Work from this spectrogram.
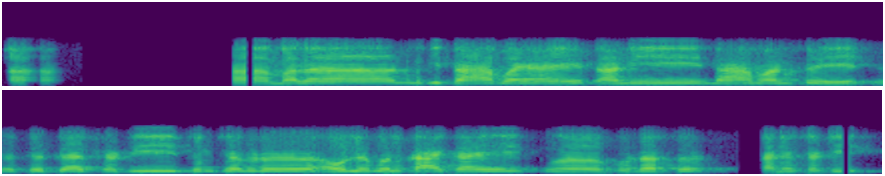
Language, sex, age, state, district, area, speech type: Marathi, male, 45-60, Maharashtra, Buldhana, rural, conversation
